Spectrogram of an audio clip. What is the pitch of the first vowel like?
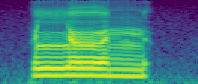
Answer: falling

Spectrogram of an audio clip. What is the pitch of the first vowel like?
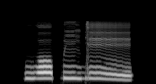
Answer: high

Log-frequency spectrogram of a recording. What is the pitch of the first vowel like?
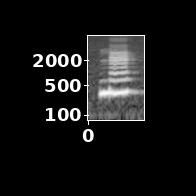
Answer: high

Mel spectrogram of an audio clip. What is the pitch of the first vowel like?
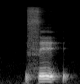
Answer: falling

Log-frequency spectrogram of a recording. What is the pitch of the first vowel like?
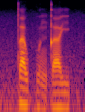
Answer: low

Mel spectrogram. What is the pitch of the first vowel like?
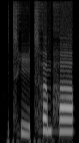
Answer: low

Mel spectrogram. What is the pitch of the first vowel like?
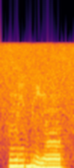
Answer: high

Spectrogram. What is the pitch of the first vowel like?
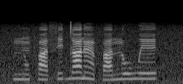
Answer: low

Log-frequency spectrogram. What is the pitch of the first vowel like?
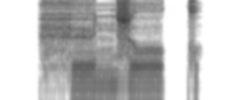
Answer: low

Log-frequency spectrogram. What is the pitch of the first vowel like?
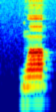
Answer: high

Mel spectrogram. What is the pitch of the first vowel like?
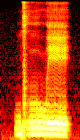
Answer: low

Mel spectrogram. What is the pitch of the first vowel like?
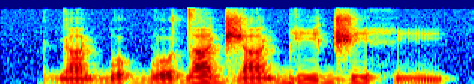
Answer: low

